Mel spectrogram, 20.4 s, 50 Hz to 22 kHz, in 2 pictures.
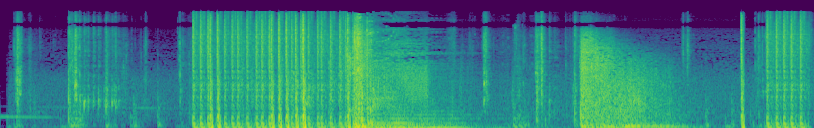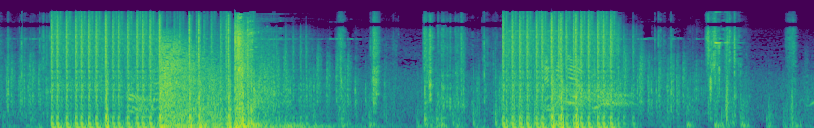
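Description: Automatic KN44 rifle fire in Call of Duty Mobile, several loud sustained bursts of rapid shots separated by short pauses and reload noises, close and dominant with no talk.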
